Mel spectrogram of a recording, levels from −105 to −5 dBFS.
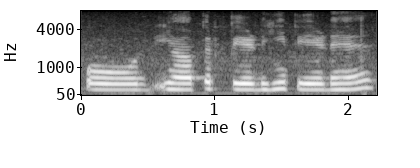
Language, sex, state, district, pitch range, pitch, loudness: Hindi, female, Haryana, Jhajjar, 210-225 Hz, 210 Hz, -15 LUFS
